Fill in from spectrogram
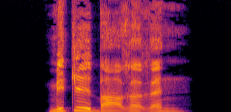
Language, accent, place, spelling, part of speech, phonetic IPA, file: German, Germany, Berlin, mittelbareren, adjective, [ˈmɪtl̩baːʁəʁən], De-mittelbareren.ogg
- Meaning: inflection of mittelbar: 1. strong genitive masculine/neuter singular comparative degree 2. weak/mixed genitive/dative all-gender singular comparative degree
